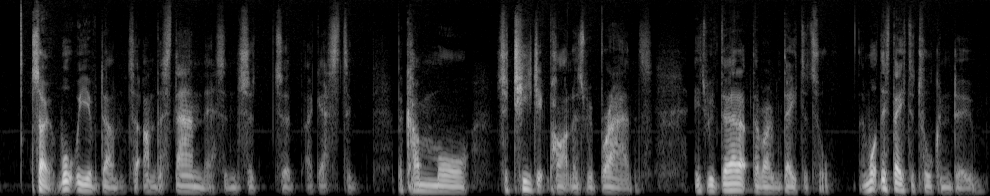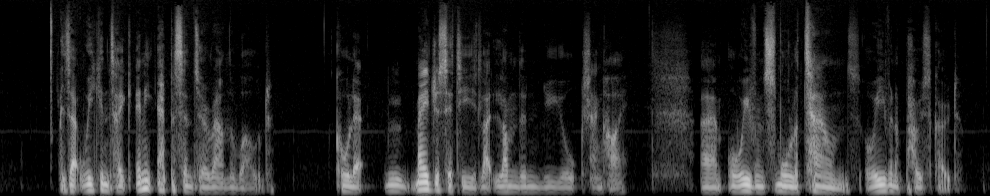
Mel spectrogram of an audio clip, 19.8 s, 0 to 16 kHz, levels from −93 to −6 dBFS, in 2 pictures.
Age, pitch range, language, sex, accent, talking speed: 30-49, 90-120 Hz, English, male, British, 190 wpm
